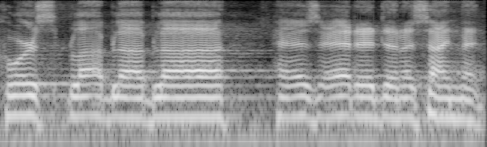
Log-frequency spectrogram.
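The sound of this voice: In a put-on, robotic character voice, a man with a fairly high pitch talks at a fairly slow pace in a monotone, flat intonation, with clear background noise behind him.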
